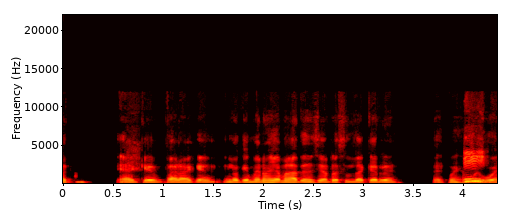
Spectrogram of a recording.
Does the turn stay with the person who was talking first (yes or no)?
no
